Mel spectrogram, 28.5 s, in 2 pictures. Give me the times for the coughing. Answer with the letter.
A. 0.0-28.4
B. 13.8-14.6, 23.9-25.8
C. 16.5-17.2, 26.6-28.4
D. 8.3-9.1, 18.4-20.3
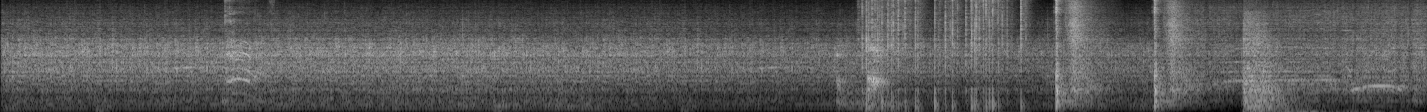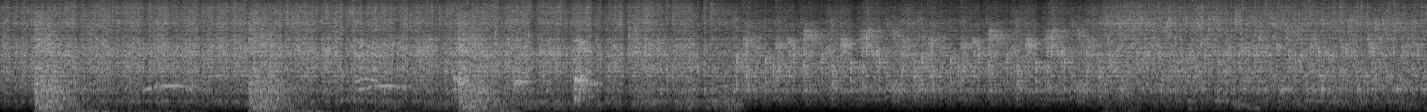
D.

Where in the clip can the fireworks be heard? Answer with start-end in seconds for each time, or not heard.
8.6-19.4.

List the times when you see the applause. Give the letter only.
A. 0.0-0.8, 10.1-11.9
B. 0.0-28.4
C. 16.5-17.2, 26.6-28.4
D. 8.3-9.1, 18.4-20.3
B.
